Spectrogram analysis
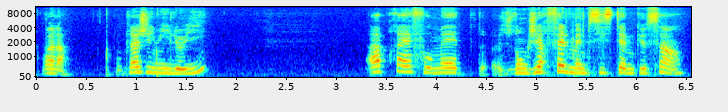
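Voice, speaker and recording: A woman's voice: medium pitch, unhurried. A woman with a French accent demonstrating a craft tool, chatting casually and thinking aloud as she works. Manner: chatty, thinks aloud while working, many fillers. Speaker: craft tutorial host.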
